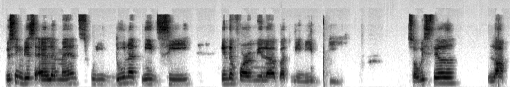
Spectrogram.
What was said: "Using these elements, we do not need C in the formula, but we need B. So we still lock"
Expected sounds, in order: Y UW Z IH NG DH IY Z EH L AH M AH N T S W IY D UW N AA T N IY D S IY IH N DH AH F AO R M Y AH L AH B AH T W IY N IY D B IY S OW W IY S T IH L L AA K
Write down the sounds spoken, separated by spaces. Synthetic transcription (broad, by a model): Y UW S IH NG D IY S EH L AH M AH N T S W IY D UW N AA T N IY D S IY IH N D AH F AO R M Y AH L AH B AH T W IY N IY D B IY S OW W IY S T IH L L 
